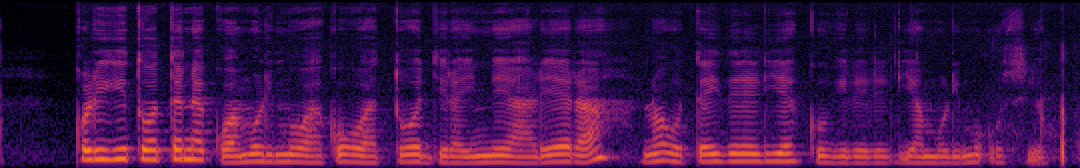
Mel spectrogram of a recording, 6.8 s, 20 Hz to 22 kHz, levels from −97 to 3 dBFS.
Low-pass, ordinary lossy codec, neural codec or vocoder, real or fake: none; none; none; real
